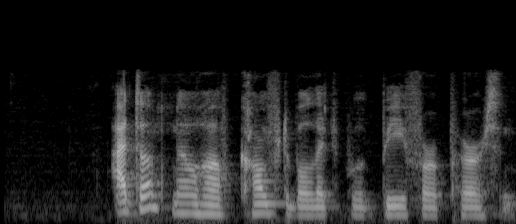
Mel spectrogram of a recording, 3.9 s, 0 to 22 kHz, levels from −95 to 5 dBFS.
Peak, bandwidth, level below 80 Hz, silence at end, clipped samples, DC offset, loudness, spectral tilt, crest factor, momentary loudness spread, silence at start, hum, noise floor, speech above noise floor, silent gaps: -8 dBFS; 7.2 kHz; -74 dBFS; 0 s; under 0.1%; under 0.1%; -34 LUFS; -5.5 dB/octave; 28 dB; 11 LU; 0.85 s; none; -76 dBFS; 40 dB; none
